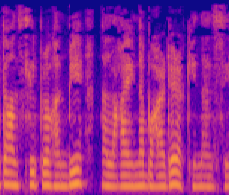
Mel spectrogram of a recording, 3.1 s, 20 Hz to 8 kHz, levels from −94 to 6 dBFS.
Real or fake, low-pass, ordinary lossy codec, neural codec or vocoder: real; 7.2 kHz; MP3, 32 kbps; none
